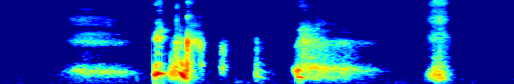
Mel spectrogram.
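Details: A woman sneezing: a breathy gasping build-up ends in two quick loud sneezes, then a third sneeze after a short pause.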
